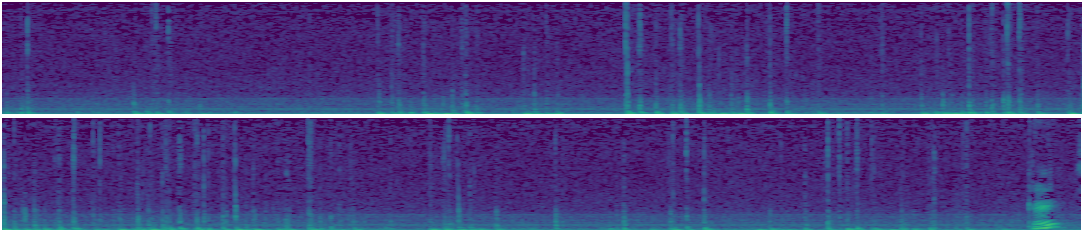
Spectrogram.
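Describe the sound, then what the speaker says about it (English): Steady typing on a computer keyboard, a fairly quiet run of quick close key clicks, with a faint voice speaking in places. "And then we will type in the names of a few games that could be included in our list"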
